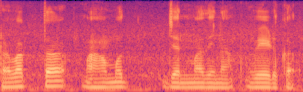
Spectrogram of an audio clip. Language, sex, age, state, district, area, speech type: Telugu, male, 18-30, Telangana, Hanamkonda, urban, spontaneous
